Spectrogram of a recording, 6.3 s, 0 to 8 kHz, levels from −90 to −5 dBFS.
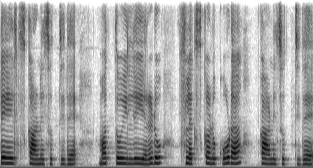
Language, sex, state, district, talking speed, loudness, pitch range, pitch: Kannada, female, Karnataka, Dakshina Kannada, 85 wpm, -17 LUFS, 225-250 Hz, 235 Hz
